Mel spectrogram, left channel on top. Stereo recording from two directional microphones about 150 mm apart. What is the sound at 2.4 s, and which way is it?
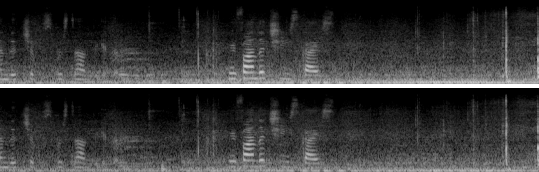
Speech, 20° left (ahead or behind).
